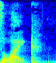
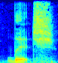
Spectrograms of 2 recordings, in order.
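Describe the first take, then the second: First: The word is pronounced the German way. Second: The word is pronounced the English way. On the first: "The German pronunciation is" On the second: "at dictionary dot com it's pronounced"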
